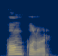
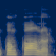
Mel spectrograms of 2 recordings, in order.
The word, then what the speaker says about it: concolor: uma de cor uniforme perceba que a pronúncia adequada é com calor e não concolor como muitos falam Color em latim significa cor mas o incolor não é longo então ele não pode receber a sílaba tônica em palavras se tiver algum prefixo Então agora você já sabe a pronúncia adequada é Puma concolor e nossa última espécie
